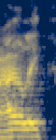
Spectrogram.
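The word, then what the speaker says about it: Iole: Ioli? Yeah. Is that how you say Kevin Ioli? Kevin Ioli.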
